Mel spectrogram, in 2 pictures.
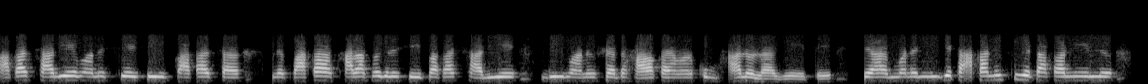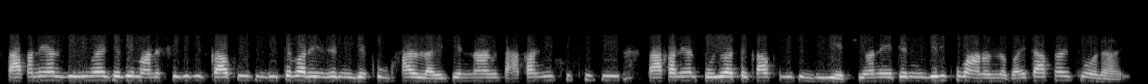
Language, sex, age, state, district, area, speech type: Bengali, male, 30-45, West Bengal, Dakshin Dinajpur, urban, conversation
